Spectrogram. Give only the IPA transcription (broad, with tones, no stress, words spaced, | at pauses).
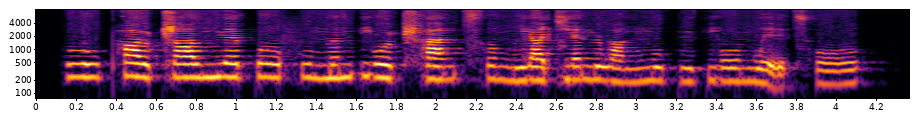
lu˧˥pʰɑ˥˩ʊ̯ʈ͡ʂɑ˥ʊ̯ n̪ɥɛ˥˧pɤ˥˧fu˥˩ n̪ə˥npjo˥˩ʊ̯ ʈ͡ʂʰa˥n t͡sʰɤ˥˧ŋ ljä˥˩t͡ɕjɛ˥nɻwɑ˧˥ŋ n̪u˥˩py˧˥pjo˥ʊ̯ n̪wḛ˨˩ɪ̯t͡sʰo˧˥ʊ̯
